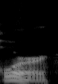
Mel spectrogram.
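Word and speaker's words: HO99O9: It's HO9909, but it's pronounced horror.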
